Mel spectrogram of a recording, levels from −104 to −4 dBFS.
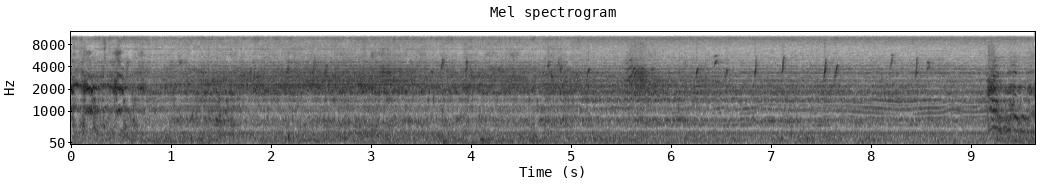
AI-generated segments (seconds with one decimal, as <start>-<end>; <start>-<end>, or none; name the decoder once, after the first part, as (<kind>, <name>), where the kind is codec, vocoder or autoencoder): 0.0-5.1 (codec, HILCodec)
